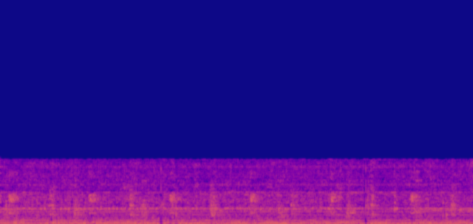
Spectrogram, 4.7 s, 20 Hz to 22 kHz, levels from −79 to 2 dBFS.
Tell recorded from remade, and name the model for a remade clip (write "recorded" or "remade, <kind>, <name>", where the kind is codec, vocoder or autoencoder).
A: remade, vocoder, Vocos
